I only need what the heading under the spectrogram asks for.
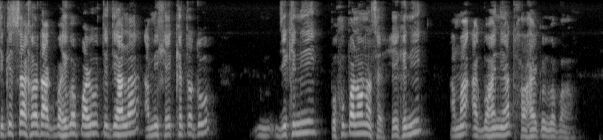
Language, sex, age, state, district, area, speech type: Assamese, male, 45-60, Assam, Majuli, rural, spontaneous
